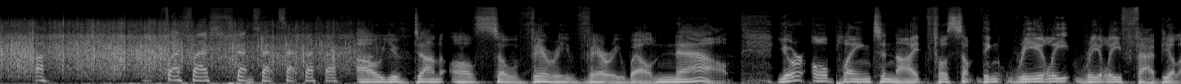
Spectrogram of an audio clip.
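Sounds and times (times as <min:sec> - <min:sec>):
audience applause for game contestants: 0:00.0 - 0:03.9
speech: 0:00.4 - 0:00.8, 0:01.4 - 0:11.8.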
